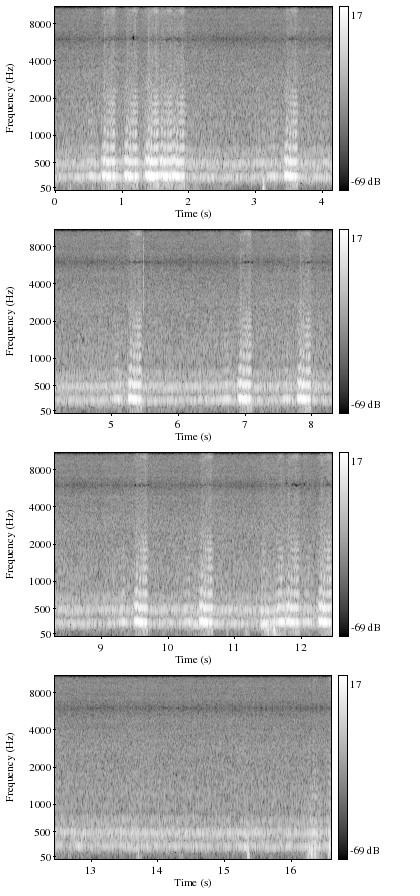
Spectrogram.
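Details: Honey bee swarm being relocated from an undesired location: steady low droning hum rich in overtones, swelling into short louder bursts roughly every one to two seconds.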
